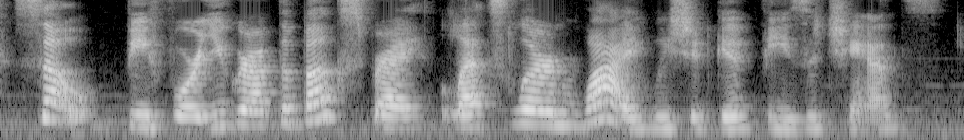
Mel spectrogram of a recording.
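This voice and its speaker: A woman reads a picture book for young children in a very animated voice that swoops up and down. She takes her time, explaining each point with clear emphasis like a kindergarten teacher. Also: medium pitch, a little slow. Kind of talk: expressive children's read-aloud storytelling.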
